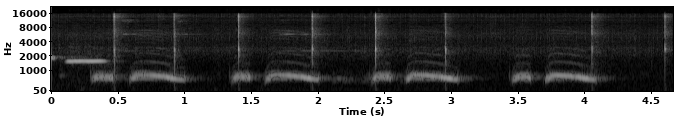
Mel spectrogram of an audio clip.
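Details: Tame spotted dove repeating its soft two-part coo four times in steady rhythm, each a short note then a drawn-out falling coo, with sharp clicks between phrases.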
